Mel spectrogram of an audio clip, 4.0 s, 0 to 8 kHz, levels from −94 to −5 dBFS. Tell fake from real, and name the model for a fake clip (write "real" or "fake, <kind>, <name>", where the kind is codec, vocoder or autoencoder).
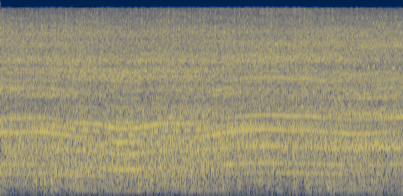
real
